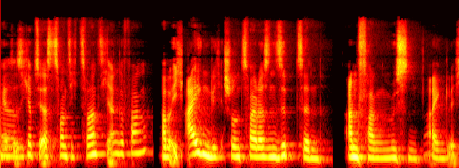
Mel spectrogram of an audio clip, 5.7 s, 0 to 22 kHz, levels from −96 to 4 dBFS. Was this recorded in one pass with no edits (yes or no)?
no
